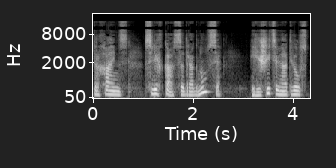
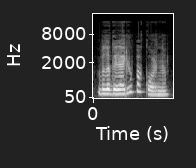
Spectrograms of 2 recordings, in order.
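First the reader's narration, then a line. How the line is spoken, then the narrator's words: Dry refusal. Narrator (Russian): сухо отказался он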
